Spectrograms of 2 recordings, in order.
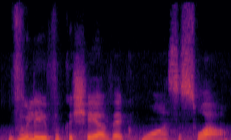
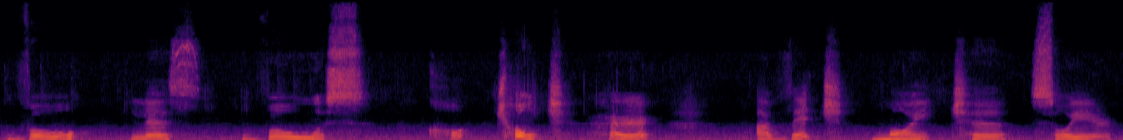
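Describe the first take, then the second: First: It is said with French pronunciation. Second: Every letter is sounded out as Malay spelling. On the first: "what French words do I know?" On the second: "if voulez-vous coucher avec moi were to be pronounced the Malay way"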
